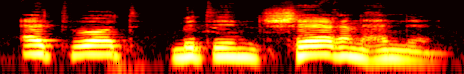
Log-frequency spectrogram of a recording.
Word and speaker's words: Edward mit den Scherenhänden: You pronounce it Edward mit den Scherenhänden in German.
